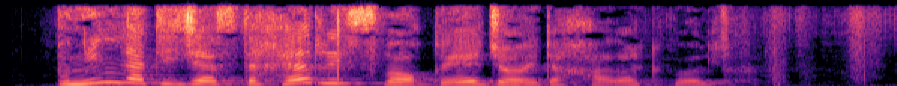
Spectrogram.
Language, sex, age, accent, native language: Uzbek, female, 18-24, Toshkent shahri, Uzbek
